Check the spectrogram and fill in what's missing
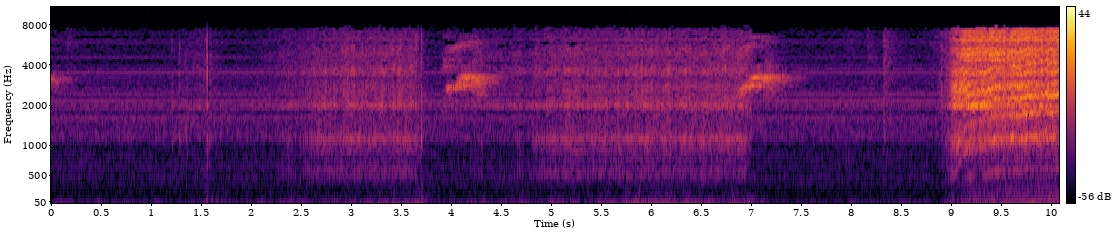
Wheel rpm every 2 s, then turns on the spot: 0, 10, 10, 10, 50.
2-8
